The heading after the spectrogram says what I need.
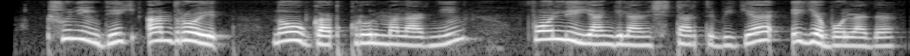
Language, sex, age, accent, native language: Uzbek, female, 18-24, Navoiy, Uzbek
